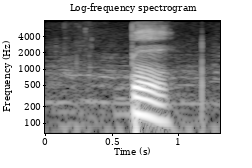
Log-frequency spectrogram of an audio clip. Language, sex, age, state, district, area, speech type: Santali, male, 30-45, West Bengal, Paschim Bardhaman, urban, read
